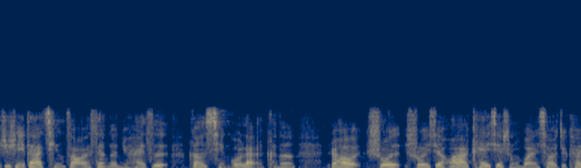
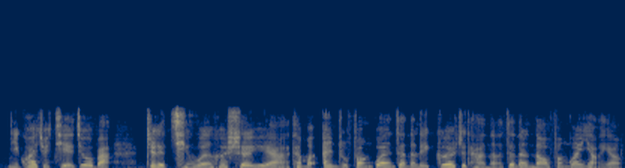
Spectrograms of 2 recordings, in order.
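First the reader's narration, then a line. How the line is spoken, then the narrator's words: Laughing. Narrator (Chinese): 袭人就过来笑着跟他说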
